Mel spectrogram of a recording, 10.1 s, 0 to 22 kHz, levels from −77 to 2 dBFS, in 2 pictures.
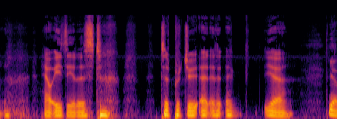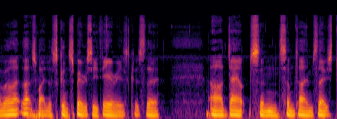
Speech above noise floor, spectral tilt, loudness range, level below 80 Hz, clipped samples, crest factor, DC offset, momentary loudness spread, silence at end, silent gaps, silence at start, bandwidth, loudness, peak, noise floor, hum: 30 dB; -6 dB/octave; 1 LU; -36 dBFS; under 0.1%; 16 dB; under 0.1%; 10 LU; 0.1 s; none; 0 s; 13.5 kHz; -19 LUFS; -2 dBFS; -48 dBFS; none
